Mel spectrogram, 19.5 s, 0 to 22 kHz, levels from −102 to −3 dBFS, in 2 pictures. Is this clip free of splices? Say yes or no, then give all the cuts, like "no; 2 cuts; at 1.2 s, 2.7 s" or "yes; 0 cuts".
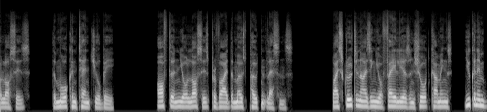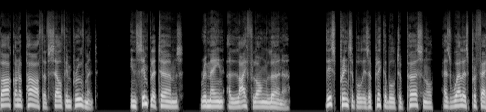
yes; 0 cuts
